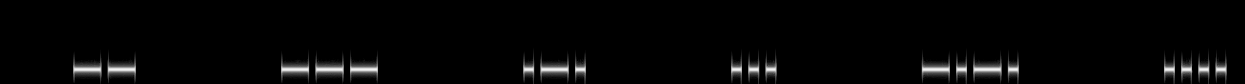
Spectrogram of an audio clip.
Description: Morse code, heard as a keyed tone, about 14 wpm, spaced as for 5 wpm, 700 Hz. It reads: MORSCH
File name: Morsekurs / Witze / Witz 18. September 2018, 25 F70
